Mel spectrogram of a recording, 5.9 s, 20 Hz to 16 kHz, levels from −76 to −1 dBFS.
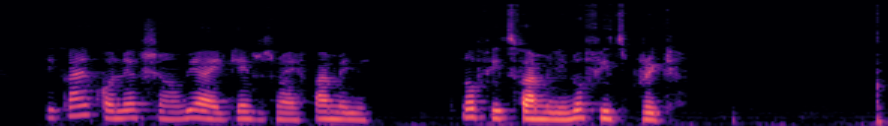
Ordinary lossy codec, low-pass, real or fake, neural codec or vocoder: none; 14.4 kHz; real; none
